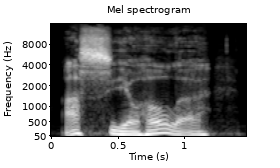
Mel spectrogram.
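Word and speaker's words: Osceola: And so the pronunciation is actually Asiola, because when he drank the black drink, he sucked it down with such vigor that he yelled out, "Asi Yahola," and the name stuck.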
